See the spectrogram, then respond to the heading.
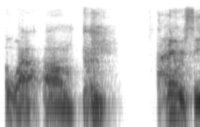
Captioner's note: clearing throat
